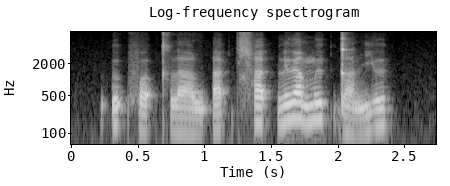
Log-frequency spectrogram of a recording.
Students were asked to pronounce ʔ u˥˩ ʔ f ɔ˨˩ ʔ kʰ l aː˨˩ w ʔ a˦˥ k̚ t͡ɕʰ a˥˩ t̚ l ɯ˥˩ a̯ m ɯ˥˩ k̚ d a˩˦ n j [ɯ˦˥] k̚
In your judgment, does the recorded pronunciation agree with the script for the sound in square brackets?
yes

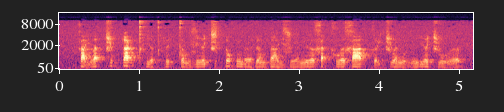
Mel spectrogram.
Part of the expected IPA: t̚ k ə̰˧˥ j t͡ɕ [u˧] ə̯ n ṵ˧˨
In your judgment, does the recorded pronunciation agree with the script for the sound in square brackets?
yes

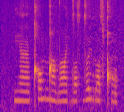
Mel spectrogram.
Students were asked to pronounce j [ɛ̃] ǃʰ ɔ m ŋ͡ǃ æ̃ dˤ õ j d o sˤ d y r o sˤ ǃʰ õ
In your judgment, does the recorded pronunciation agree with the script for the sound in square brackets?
no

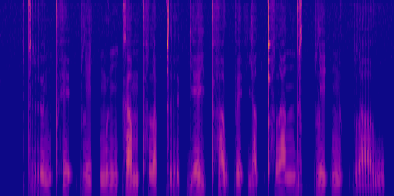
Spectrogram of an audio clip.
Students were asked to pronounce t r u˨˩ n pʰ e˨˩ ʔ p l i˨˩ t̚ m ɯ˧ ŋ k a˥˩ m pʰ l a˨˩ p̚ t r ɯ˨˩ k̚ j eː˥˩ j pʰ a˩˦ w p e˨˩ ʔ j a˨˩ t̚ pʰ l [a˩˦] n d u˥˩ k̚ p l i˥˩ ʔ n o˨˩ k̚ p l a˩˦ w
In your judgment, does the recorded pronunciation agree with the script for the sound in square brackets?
no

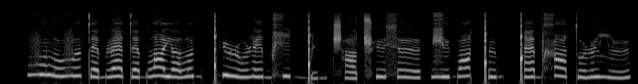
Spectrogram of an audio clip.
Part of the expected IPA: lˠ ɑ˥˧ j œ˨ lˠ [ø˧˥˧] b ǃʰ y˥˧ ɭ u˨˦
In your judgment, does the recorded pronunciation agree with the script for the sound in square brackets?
no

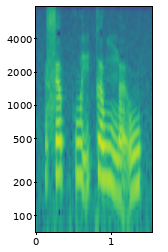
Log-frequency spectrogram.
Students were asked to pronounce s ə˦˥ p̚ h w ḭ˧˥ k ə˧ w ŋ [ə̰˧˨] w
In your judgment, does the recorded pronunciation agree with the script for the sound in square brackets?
no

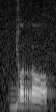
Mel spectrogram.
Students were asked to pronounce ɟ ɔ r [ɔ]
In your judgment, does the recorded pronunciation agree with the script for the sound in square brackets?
yes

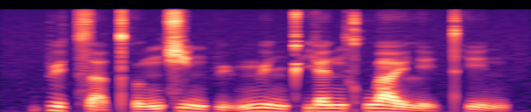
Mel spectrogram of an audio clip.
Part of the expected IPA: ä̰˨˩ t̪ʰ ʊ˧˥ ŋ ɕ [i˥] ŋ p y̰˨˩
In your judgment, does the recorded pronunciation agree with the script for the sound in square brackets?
no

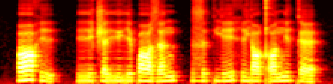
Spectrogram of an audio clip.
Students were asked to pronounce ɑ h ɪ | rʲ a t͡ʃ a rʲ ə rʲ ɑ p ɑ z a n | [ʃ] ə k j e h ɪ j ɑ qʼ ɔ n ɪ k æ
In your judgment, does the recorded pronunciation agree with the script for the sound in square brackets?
no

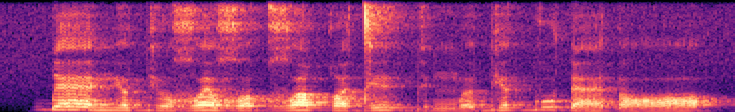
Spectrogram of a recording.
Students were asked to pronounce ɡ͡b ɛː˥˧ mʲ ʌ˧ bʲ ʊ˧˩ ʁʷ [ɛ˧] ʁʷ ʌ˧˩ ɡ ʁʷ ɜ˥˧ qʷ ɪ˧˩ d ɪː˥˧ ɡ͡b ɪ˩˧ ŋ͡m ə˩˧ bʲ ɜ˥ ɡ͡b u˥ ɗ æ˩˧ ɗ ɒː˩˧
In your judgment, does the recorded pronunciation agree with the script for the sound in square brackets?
no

